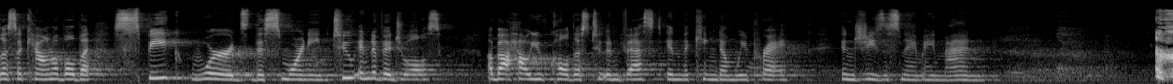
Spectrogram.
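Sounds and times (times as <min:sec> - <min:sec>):
speech: 0:00.0 - 0:10.2
single loud cough: 0:10.5 - 0:11.7.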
